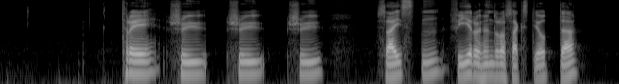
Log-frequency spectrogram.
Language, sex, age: Norwegian, male, 48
